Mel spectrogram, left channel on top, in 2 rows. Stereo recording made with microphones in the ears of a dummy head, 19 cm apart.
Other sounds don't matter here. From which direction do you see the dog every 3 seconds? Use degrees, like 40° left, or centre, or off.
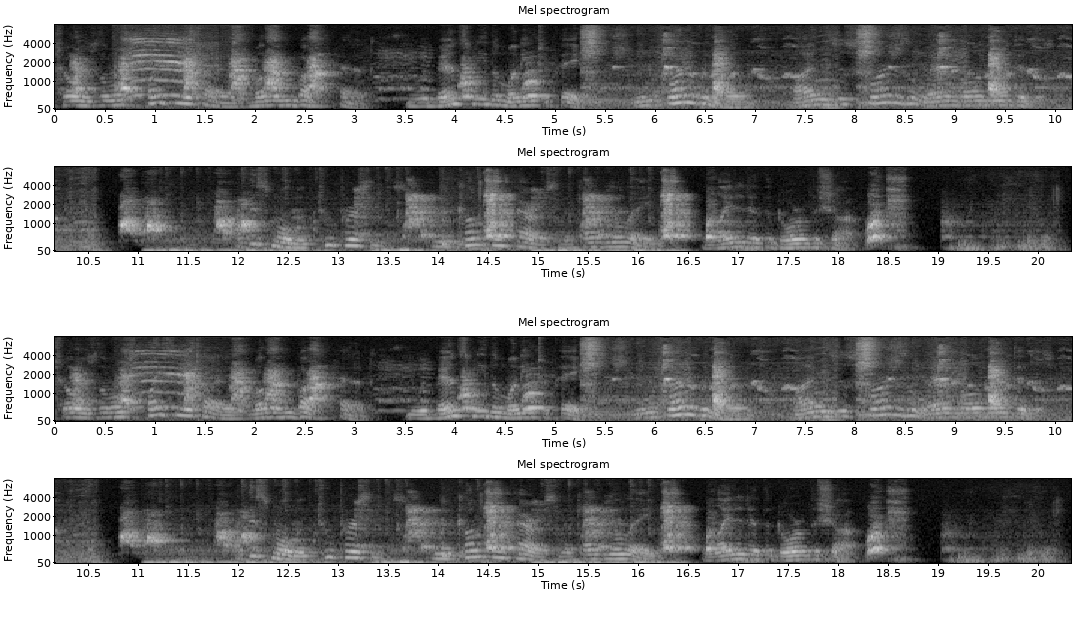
30° left, 10° right, 30° right, 20° left, 30° left, 30° left, 30° left.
